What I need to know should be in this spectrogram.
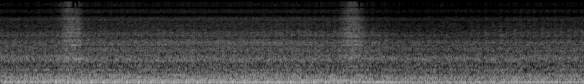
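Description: Engine idles with a couple of brief revs, a loose rattly buzz riding over the low hum; some rattle, source not pinned down.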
